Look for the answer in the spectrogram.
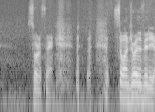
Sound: laughing

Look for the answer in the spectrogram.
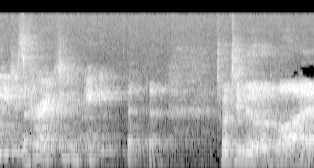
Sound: both laughing

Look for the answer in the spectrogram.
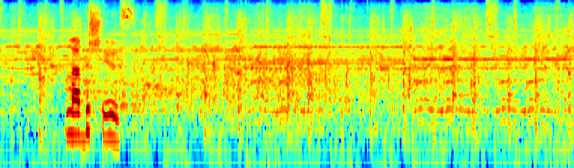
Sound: sound of applause from audience

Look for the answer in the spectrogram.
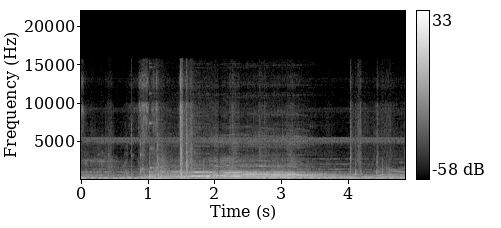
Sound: apparition death moan

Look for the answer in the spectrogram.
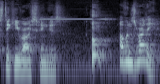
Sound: oven beeps

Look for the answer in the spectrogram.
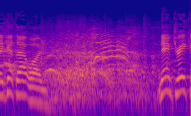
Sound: audience laughs

